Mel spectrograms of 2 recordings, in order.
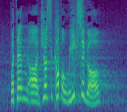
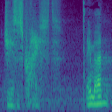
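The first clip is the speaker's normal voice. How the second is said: ordinary delivery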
